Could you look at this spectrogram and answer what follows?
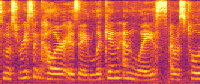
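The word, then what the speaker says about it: Lichen: colors and this most recent color is a licken and Lace I was told it's pronounced licken and not Len so that's what I'm going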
